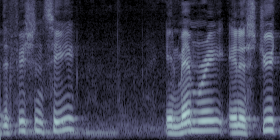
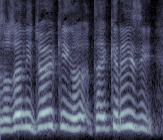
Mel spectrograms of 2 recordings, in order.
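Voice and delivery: pleading excuse; 8 semitones higher than usual. Retold or imitated. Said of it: "He goes".

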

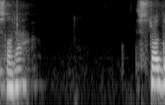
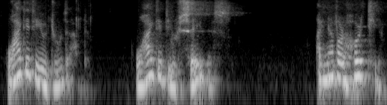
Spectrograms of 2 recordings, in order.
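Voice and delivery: mild, imitated hurt; hurt reproach; 4 semitones higher than usual. Voicing a hurt loved one.

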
